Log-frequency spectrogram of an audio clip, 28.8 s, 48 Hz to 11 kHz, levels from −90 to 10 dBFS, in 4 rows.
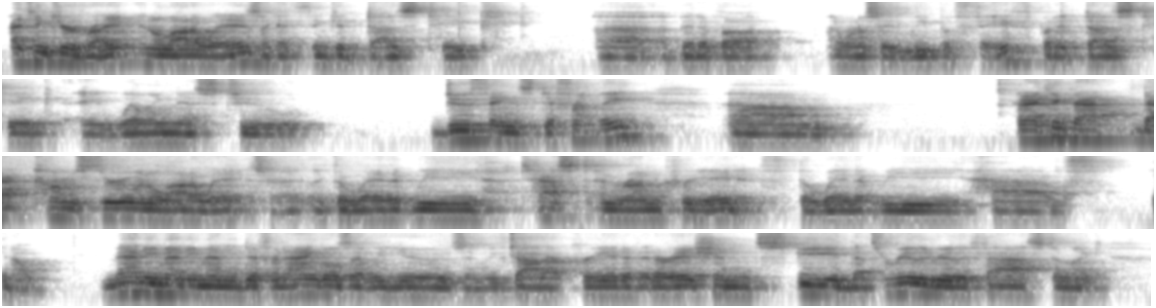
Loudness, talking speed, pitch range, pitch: -23 LUFS, 185 wpm, 100-115 Hz, 105 Hz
